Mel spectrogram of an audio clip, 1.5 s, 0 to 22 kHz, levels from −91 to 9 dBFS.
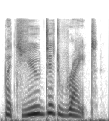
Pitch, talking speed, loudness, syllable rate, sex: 205 Hz, 165 wpm, -14 LUFS, 3.3 syllables/s, female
